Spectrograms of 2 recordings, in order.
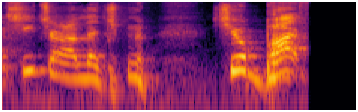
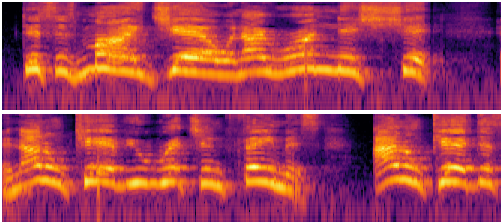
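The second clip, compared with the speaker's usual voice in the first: put-on screaming, ranting, scolding; 4 semitones higher than usual. Retelling how a woman at the jail screamed at the line: imitating someone screaming. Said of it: "So she starts screaming".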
